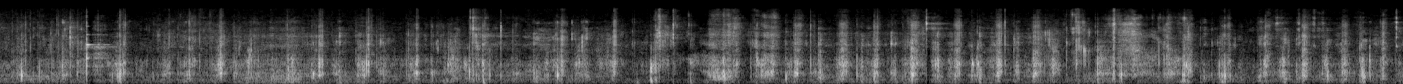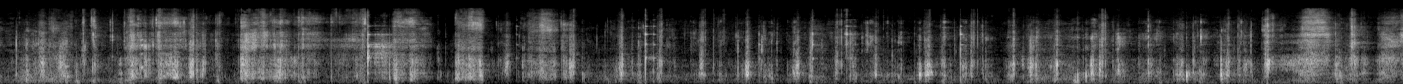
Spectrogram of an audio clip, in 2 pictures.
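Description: Close-miked chewing of a mouthful of rice and braised pork belly: a steady run of small clicks and smacks from the mouth.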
